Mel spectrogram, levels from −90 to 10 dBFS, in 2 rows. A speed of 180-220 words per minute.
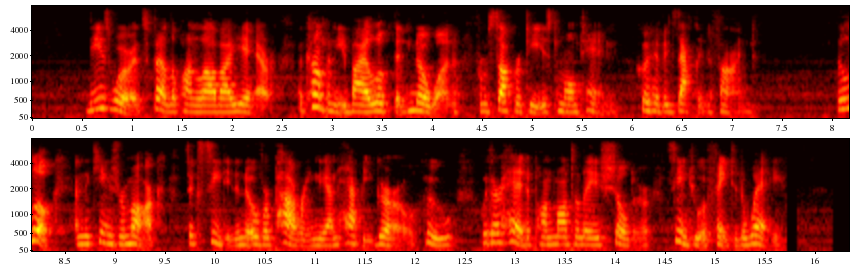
No: average, 165 wpm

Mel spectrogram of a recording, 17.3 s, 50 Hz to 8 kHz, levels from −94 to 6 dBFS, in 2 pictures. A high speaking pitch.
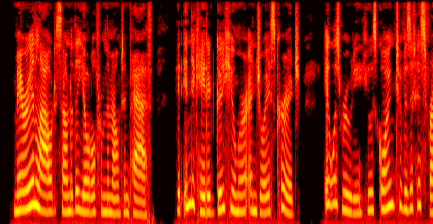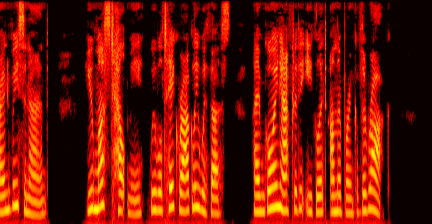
Yes: high, 225 Hz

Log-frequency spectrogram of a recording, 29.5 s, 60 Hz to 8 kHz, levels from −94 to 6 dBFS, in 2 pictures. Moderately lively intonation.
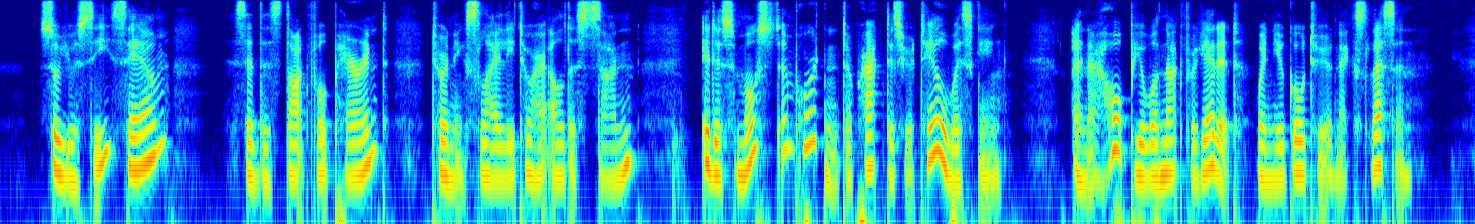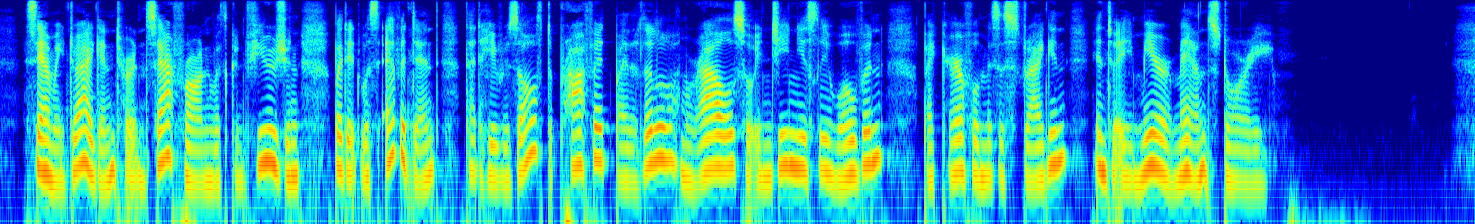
Yes: average, 4.7 semitones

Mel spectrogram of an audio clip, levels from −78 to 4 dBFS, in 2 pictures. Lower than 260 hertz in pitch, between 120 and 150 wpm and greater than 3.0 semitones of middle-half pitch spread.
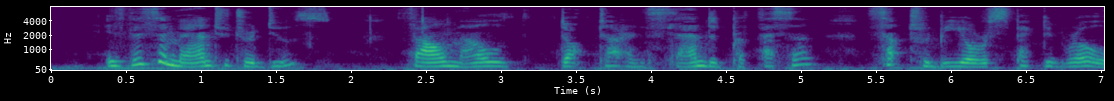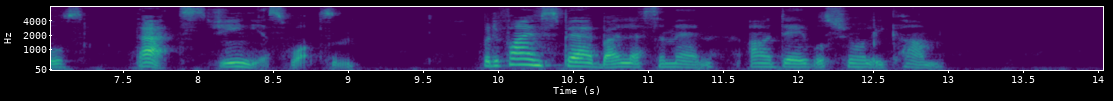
Yes: high, 190 Hz; average, 145 wpm; average, 3.8 semitones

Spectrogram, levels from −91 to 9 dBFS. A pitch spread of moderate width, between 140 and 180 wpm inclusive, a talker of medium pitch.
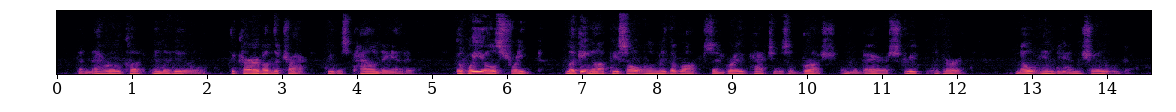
No: average, 3.2 semitones; average, 165 wpm; low, 115 Hz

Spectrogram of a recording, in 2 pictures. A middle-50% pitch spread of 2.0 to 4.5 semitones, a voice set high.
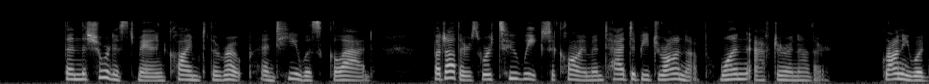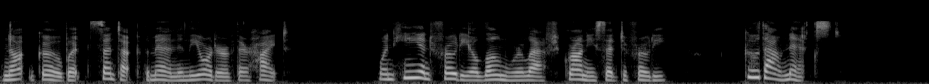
Yes: average, 3.5 semitones; high, 210 Hz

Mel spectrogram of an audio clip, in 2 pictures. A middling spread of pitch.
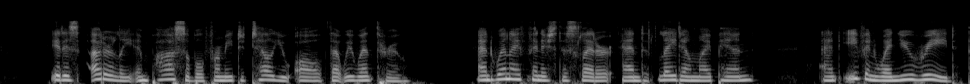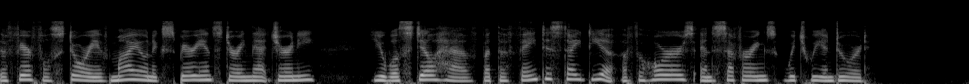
Yes: average, 3.1 semitones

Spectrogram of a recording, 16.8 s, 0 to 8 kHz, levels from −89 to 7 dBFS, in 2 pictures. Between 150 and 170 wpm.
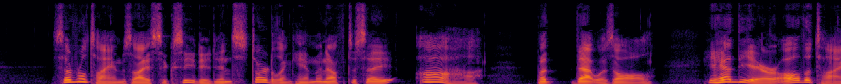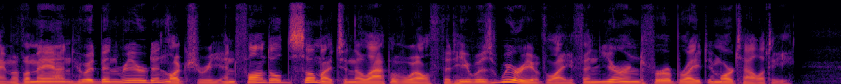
No: average, 185 wpm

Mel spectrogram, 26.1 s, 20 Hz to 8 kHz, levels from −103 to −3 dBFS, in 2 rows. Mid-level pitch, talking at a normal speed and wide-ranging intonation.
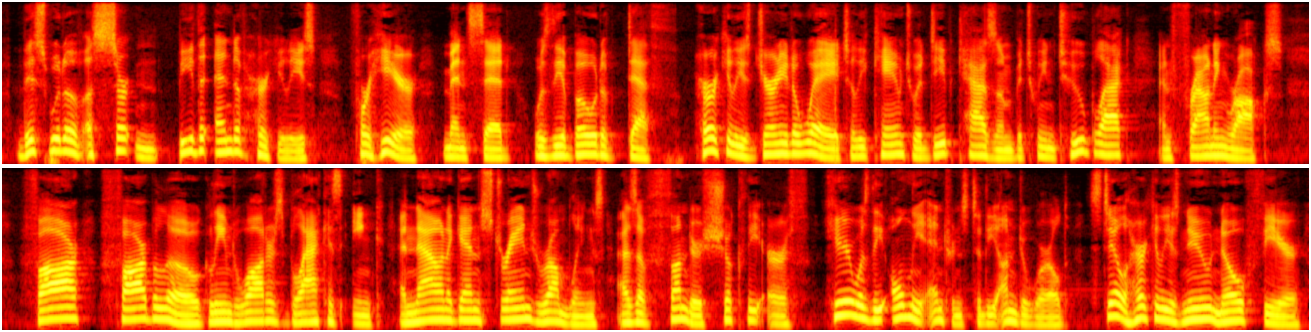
No: low, 130 Hz; average, 160 wpm; wide, 6.0 semitones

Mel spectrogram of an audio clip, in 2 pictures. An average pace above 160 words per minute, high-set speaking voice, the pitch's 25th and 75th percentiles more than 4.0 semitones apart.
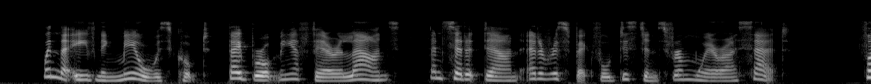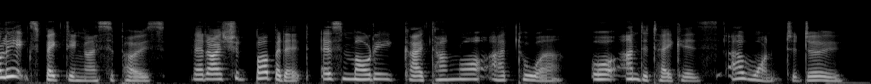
No: average, 155 wpm; high, 215 Hz; average, 4.8 semitones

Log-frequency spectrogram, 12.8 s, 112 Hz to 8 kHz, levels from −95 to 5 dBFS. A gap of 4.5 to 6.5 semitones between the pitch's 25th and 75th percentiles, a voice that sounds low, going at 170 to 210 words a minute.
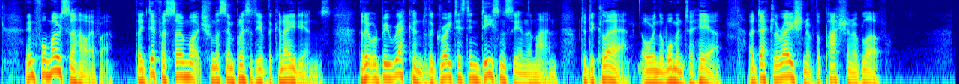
Yes: average, 5.1 semitones; low, 125 Hz; average, 185 wpm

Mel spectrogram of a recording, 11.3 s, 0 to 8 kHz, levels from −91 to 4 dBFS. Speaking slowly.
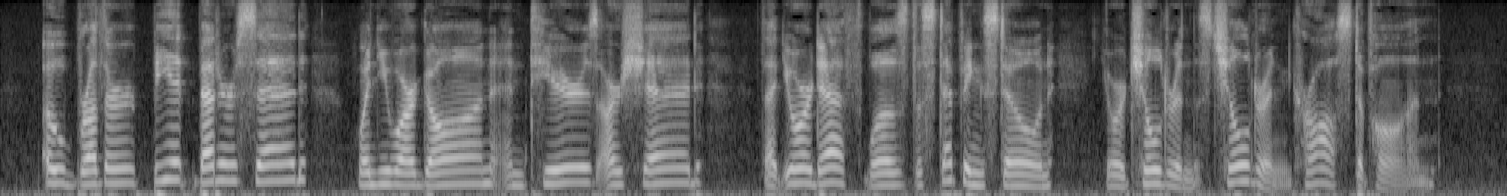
Yes: slow, 120 wpm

